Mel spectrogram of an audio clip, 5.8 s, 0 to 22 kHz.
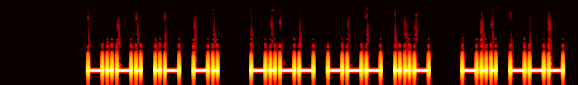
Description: Morse code, heard as a keyed tone, about 25 wpm, 700 Hz. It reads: CAN YOU DO
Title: Sentences from Top 100 Words 25wpm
